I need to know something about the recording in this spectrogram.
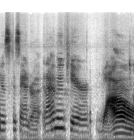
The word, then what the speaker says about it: Cassandra: It's a soft C. Yeah, it is, but it's not.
